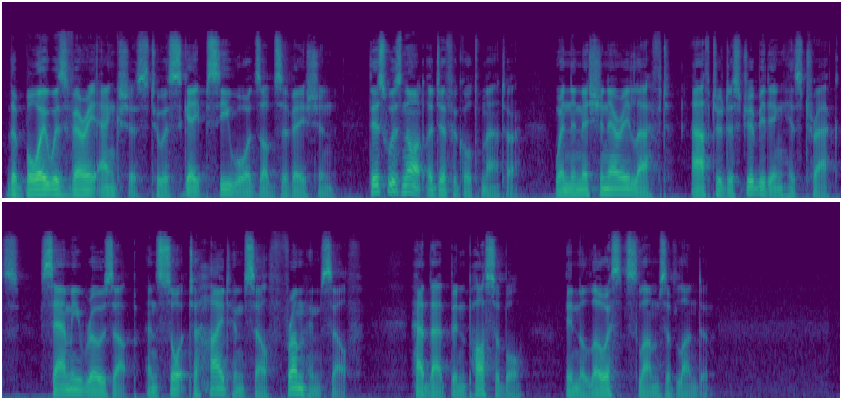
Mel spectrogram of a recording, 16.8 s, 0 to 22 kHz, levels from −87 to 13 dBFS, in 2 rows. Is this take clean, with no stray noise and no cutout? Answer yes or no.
yes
